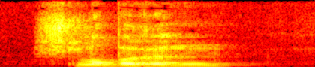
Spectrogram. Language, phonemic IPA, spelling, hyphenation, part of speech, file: Dutch, /ˈslɔ.bə.rə(n)/, slobberen, slob‧be‧ren, verb, Nl-slobberen.ogg
- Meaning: 1. to slurp, to drink audibly 2. to misfit, to hang loose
